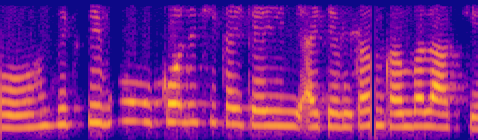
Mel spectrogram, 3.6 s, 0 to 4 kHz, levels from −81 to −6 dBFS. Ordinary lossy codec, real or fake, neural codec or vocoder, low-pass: none; real; none; 3.6 kHz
